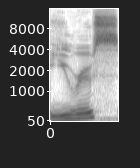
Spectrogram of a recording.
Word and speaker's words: Urus: You pronounce it urus.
